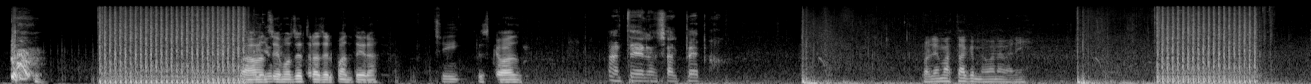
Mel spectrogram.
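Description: A machine gun fires long rapid bursts.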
